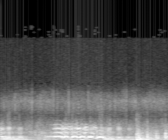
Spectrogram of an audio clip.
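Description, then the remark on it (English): A horse gives a single wavering whinny, loud, over a steady rushing background noise that continues throughout. “Oh, they're horses.”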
